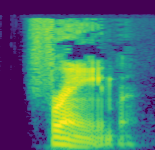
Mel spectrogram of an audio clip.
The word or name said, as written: frame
